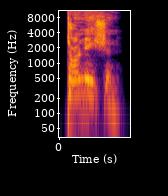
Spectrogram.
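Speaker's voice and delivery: high, loud pained curse; cry of pain. A narrator's reading. Sergeant poked mid-speech, crying out in pain. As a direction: yell a curse as you're stabbed. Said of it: "he cried out in pain".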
